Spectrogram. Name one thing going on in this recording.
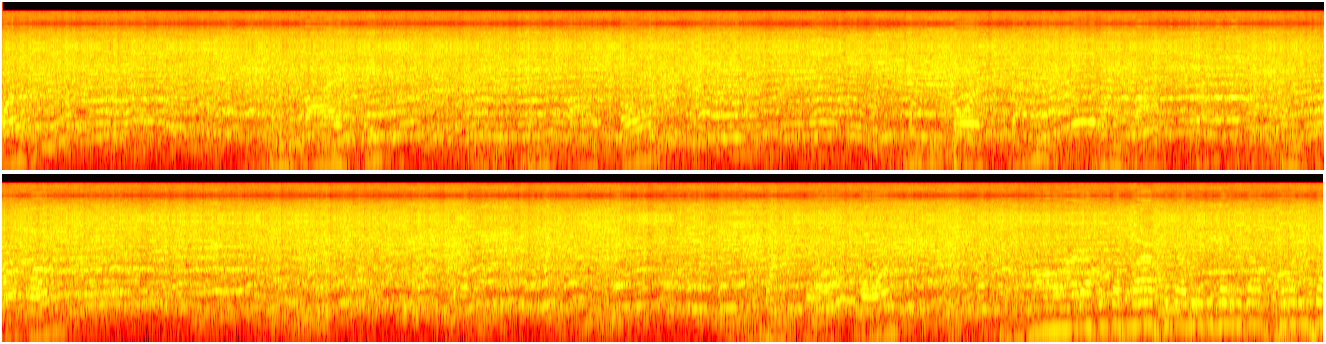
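Small electric model cars whine at high speed in a large echoing hall.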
